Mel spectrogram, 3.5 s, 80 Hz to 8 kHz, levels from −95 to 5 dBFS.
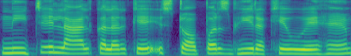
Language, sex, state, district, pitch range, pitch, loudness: Hindi, female, Delhi, New Delhi, 220-245 Hz, 230 Hz, -12 LUFS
